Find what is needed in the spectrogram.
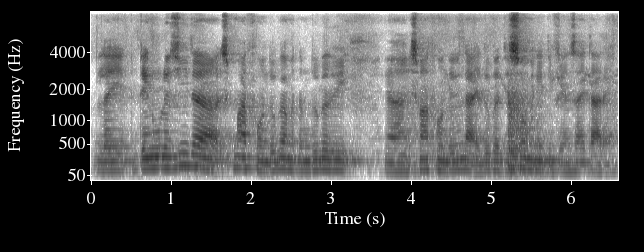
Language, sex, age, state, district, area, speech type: Manipuri, male, 30-45, Manipur, Thoubal, rural, spontaneous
